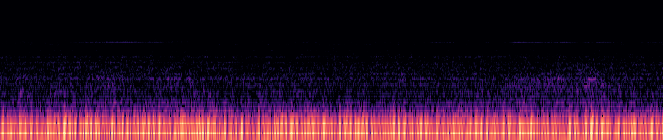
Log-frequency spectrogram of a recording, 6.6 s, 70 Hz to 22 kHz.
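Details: 1996 Ford Falcon EF 4.0L inline six: low idle rumble, slightly uneven with soft dips in P, N or D; smooth under load, compression in spec, no vacuum leaks. Idle misfire.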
